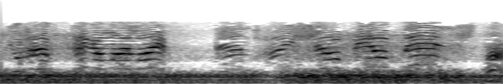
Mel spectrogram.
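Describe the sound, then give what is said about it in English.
A steady, droning airplane engine roar runs continuously underneath, fairly loud, while a voice speaks over it throughout. “above the roar of their engines, heard the rattle of machine gun fire and the ghostly voice of the enemy pilot.”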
